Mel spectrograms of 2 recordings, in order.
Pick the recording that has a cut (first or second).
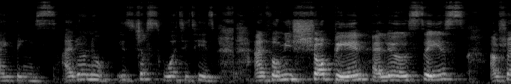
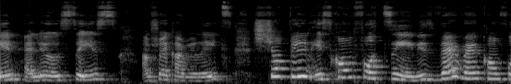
first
